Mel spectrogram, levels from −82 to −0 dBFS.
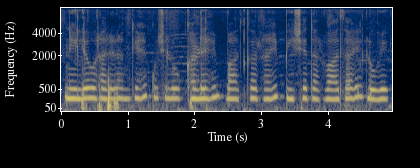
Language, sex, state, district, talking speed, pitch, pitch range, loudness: Hindi, female, Madhya Pradesh, Bhopal, 215 wpm, 255 Hz, 245-265 Hz, -23 LUFS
